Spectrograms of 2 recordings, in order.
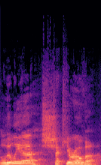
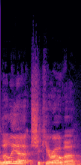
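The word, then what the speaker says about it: Liliya Shakirova: between lauren murphy and lilia shakirova i believe that's how you pronounce it she's from uzbekistan so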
